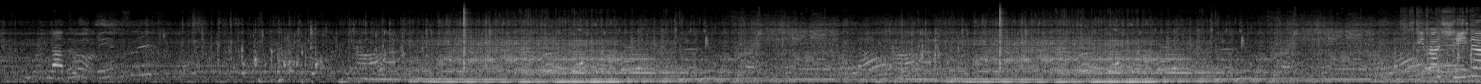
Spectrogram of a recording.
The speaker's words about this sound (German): Also sie macht einen sehr großen Topf auf, wo äh, die äh, Schokomasse drin ist. Und jetzt macht sie die Maschine an. Dort werden diese Schokomasse reingefüllt.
